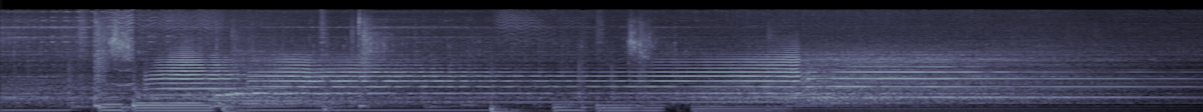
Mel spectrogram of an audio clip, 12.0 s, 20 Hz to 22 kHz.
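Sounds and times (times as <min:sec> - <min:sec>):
low drone: 0:00.0 - 0:12.0
jazz horns holding a chord: 0:01.2 - 0:12.0.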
